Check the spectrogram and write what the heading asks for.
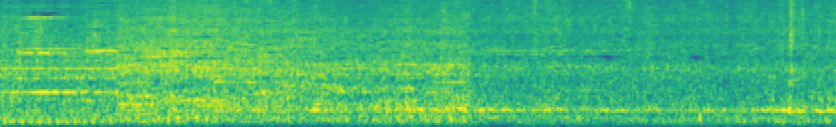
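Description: Motorcycle engine running steadily with road noise, heard from on board the moving bike at low street speed.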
